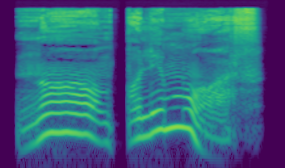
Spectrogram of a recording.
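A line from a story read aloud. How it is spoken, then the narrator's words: Confused drawl. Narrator (Russian): протянул растерянный архимаг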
